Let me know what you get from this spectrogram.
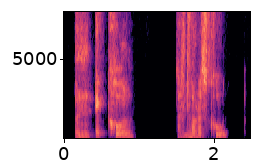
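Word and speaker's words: école: Uh can you please pronounce again for the feminine singular? Yes. So it's echole after a school.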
